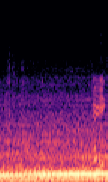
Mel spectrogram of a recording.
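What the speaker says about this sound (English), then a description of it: "You can go ahead and accelerate a little harder." A Dodge Viper with a manual transmission pulls harder under acceleration, its steady low engine drone loud and close throughout, with a slight rise near the end and voices talking over it.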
